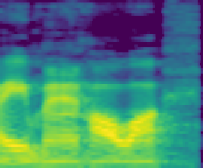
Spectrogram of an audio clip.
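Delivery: put-on American western accent. Speaker imitates how characters in american westerns talk, american western accent. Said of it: "they talk with American accent".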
